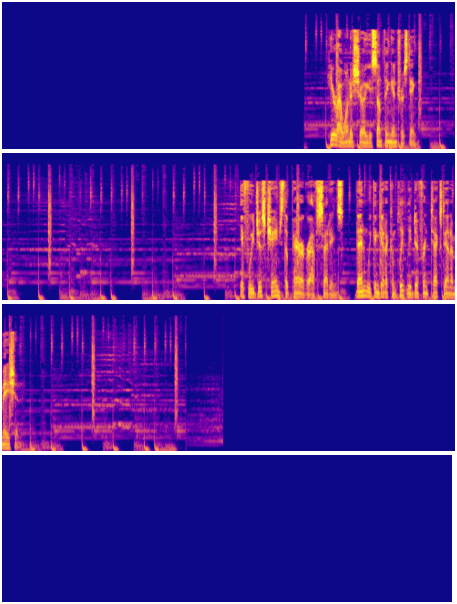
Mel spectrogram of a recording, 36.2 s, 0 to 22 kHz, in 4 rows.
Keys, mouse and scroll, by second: 13.9-18.0 drag, 18.7 click, 21.0 click, 22.1 space, 23.5 click, 24.0 space, 25.6-27.5 drag, 29.0 space, 30.9 click, 31.3 space, 33.0 click, 33.6 space, 35.8 click.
